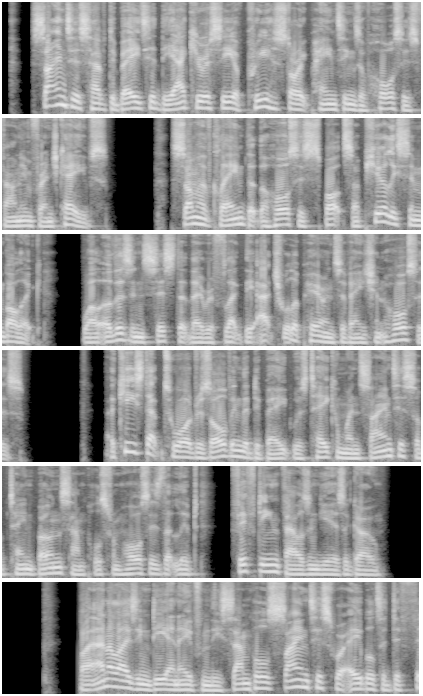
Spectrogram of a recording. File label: British M, British English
